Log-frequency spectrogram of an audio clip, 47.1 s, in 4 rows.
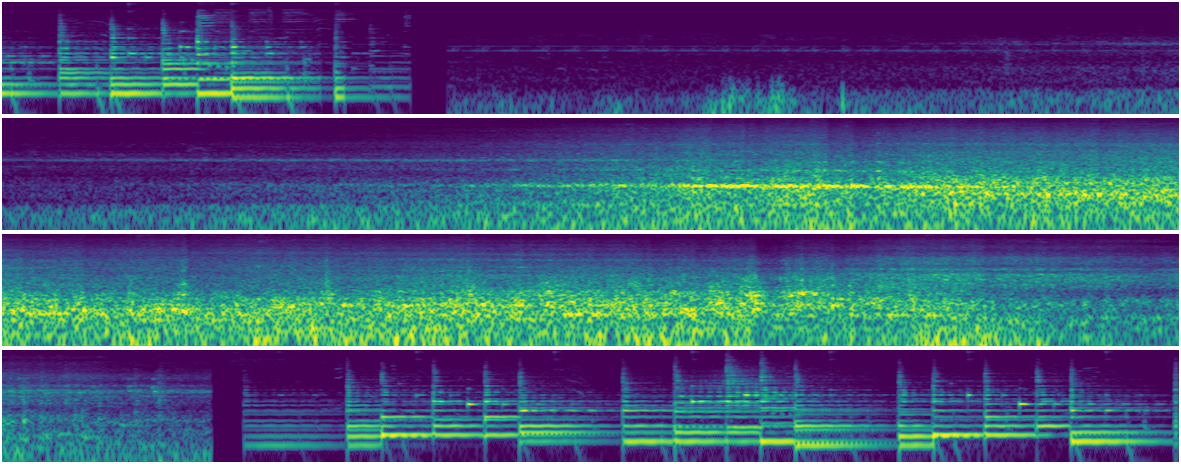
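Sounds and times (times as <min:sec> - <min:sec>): diesel train passing: 0:08.6 - 0:37.4.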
